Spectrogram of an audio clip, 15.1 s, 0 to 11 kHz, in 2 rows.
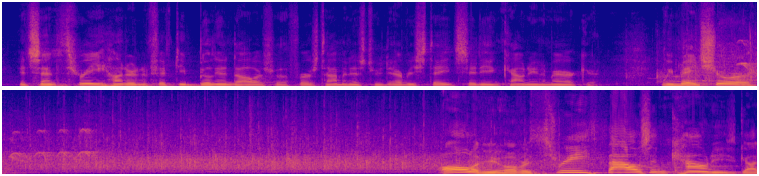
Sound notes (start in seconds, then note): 9.9 applause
